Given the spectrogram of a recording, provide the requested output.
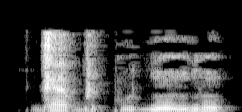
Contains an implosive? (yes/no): yes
